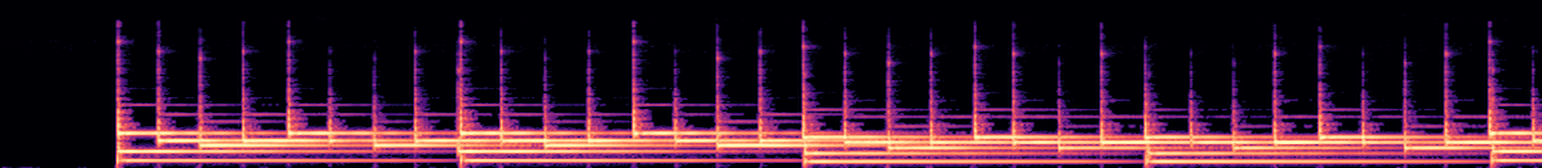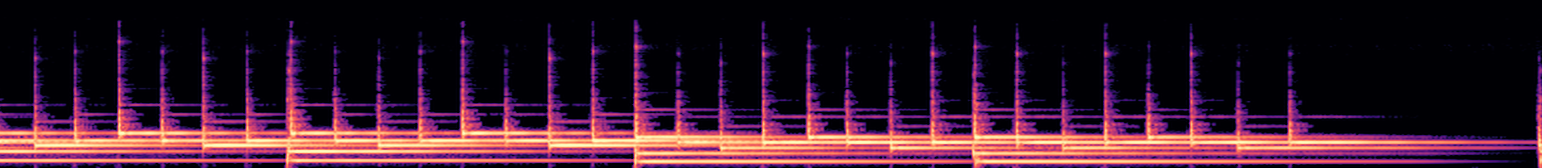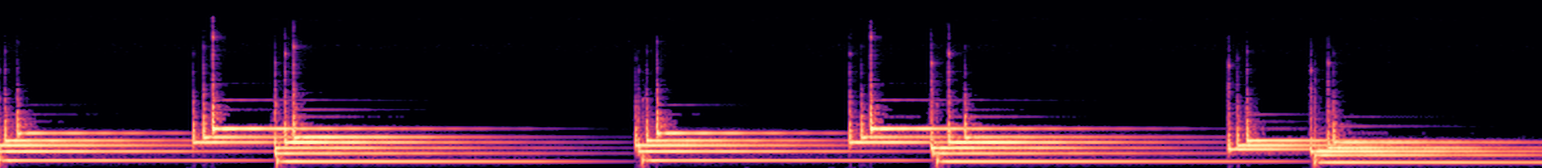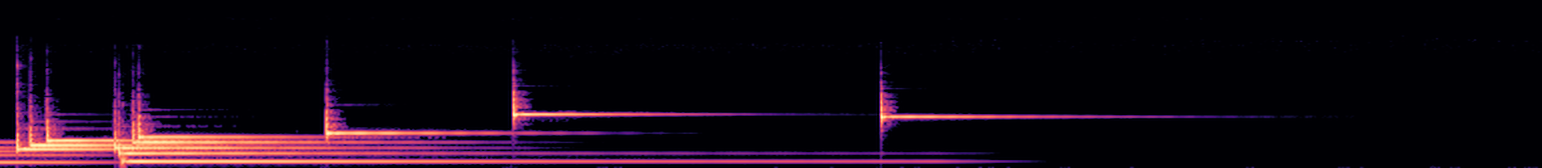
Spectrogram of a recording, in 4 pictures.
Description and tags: A small piece of music box music, created with a syntheziser. Recorded with MagiX studio, edited with audacity and MagiX studio.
